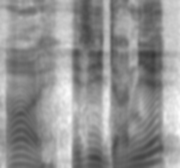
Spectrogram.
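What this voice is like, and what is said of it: Put-on South African accent. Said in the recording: “Why'd you keep doing that shit accent? ... That's South African, mate. ... You do actually do a good South African.”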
